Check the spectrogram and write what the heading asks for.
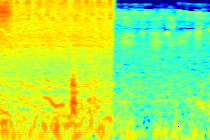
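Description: Outdoor background noise with a brief faint voice, cutting off abruptly about a second in to a much quieter background.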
